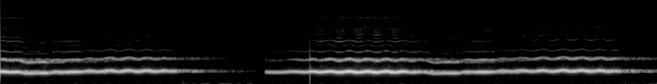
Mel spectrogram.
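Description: A singing voice holding one long high note with vibrato. The note breaks off about two seconds in, and after a short pause the same long note comes back, dipping slightly in pitch before rising again.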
